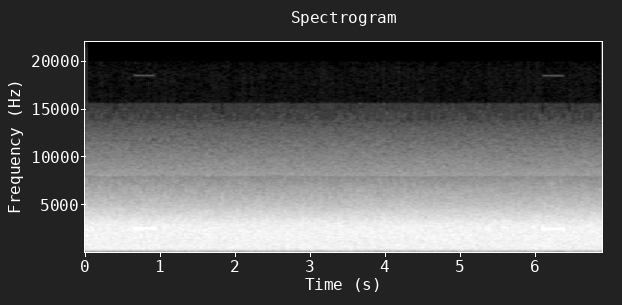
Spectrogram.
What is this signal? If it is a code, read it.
Quindar tones, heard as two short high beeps, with radio hiss.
